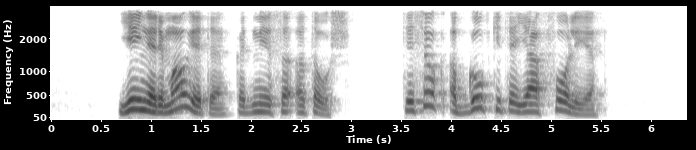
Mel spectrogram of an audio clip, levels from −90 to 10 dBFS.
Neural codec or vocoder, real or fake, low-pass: none; real; 3.6 kHz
